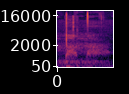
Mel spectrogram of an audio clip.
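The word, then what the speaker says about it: ま: And you pronounce it as in the manager.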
